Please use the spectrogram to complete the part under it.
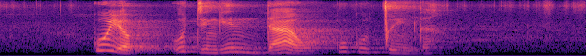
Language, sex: Xhosa, female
